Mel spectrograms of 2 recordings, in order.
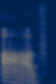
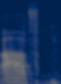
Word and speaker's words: Ove: I brought a man called Ov. I think it's pronounced O. No, actually, it could be, but I've been saying OV the whole time, and I'm sticking with it.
